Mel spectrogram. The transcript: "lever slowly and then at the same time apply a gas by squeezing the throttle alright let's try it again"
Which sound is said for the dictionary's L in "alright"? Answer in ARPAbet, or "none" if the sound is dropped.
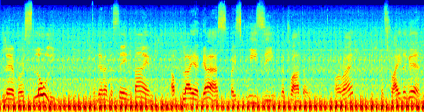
L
